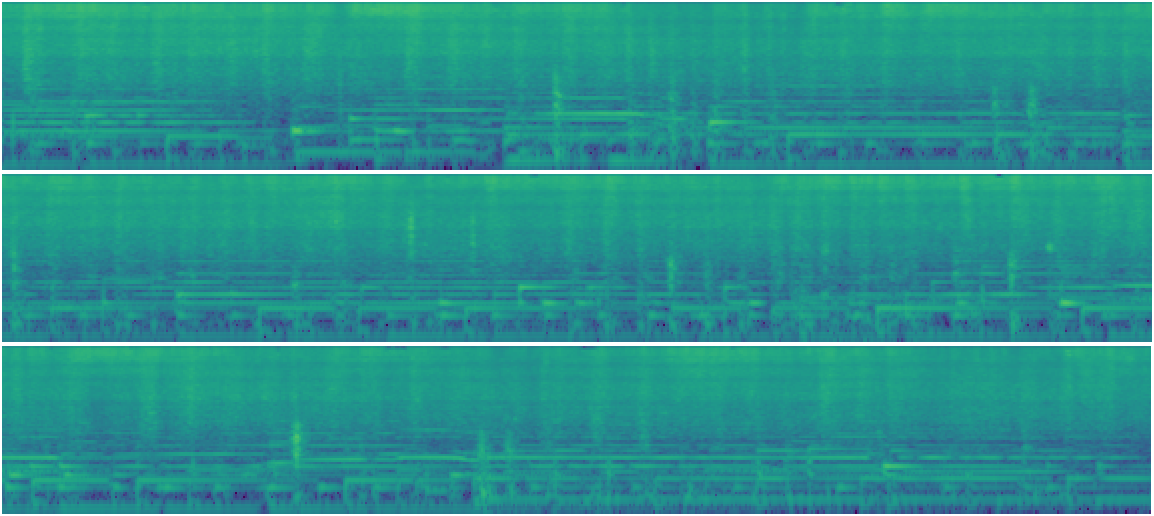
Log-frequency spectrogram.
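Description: Garlic and pepper fry in butter, a steady dense sizzle that stays loud and close throughout, with faint stirring taps and background music underneath.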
